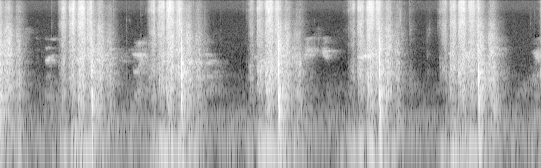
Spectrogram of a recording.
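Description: Knife cutting through crisp vegetables on a cutting board, in slow, even strokes. Each stroke is a crunch ending in a sharp knock of the blade on the board, about one every second and a half, six times.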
